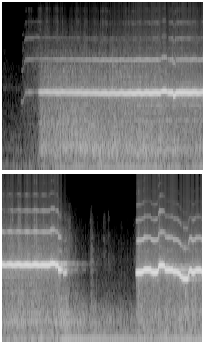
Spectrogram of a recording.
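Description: Opening film music: a flute holds one long high note with a slight waver for about four seconds, breaks off, then starts a second phrase that steps down in pitch.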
